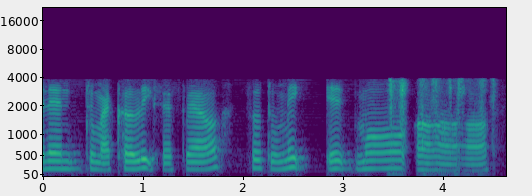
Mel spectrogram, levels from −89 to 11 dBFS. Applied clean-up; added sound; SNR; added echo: neural mask model RNNoise.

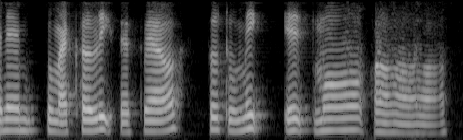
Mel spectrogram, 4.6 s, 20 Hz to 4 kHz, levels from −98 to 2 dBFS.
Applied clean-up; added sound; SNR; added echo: neural mask model DeepFilterNet 3.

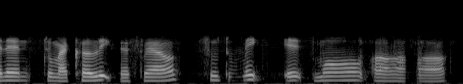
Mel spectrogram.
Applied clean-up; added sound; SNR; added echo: neural separator model SepFormer WHAM!.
